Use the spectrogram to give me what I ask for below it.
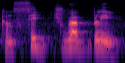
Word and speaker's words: considerably: but we pronounce it considerably so the e like consider is lost would you say consider blee okay say it considerably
